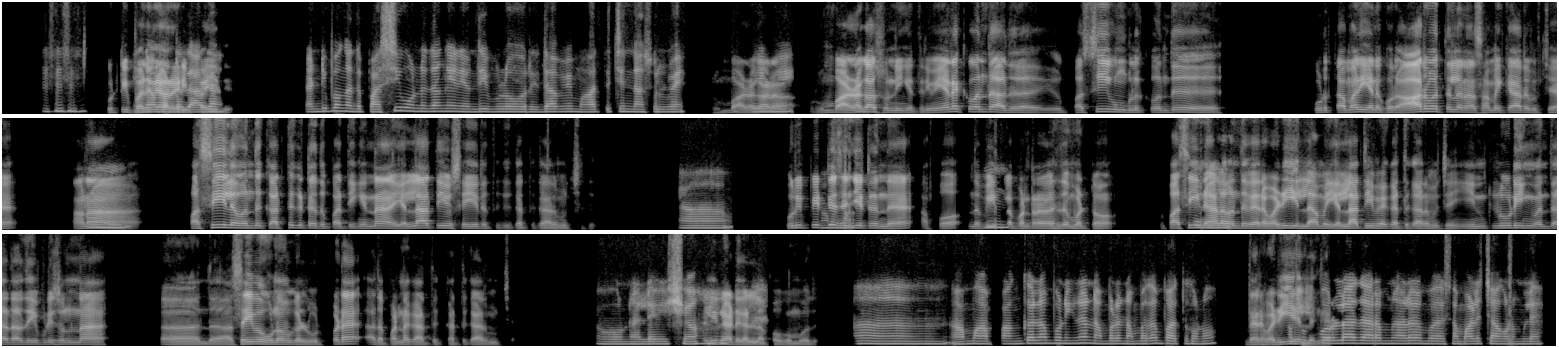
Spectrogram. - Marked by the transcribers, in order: chuckle; tapping; other background noise; unintelligible speech; laughing while speaking: "இது"; in English: "இன்க்ளூடிங்"; chuckle; other noise; laughing while speaking: "வழியே இல்லங்க"
- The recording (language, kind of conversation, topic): Tamil, podcast, புதிய விஷயங்கள் கற்றுக்கொள்ள உங்களைத் தூண்டும் காரணம் என்ன?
